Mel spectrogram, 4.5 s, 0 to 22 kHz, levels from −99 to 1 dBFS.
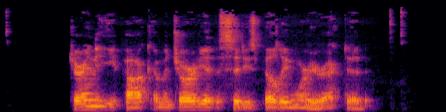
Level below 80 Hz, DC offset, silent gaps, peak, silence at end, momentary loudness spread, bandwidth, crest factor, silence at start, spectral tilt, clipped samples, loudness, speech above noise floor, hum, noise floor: -72 dBFS; under 0.1%; 0.16-0.63 s; -8 dBFS; 0.45 s; 9 LU; 15.5 kHz; 18 dB; 0.05 s; -4 dB/octave; under 0.1%; -25 LUFS; 27 dB; none; -52 dBFS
